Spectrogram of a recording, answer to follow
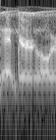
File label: "EMPEROR", votrax; VIDEO GAMES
